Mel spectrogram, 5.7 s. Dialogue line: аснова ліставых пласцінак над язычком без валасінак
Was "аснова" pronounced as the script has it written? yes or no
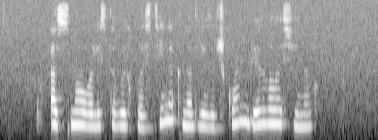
yes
